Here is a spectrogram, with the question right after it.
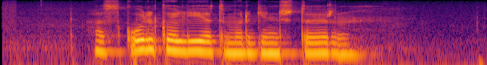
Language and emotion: Russian, sad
